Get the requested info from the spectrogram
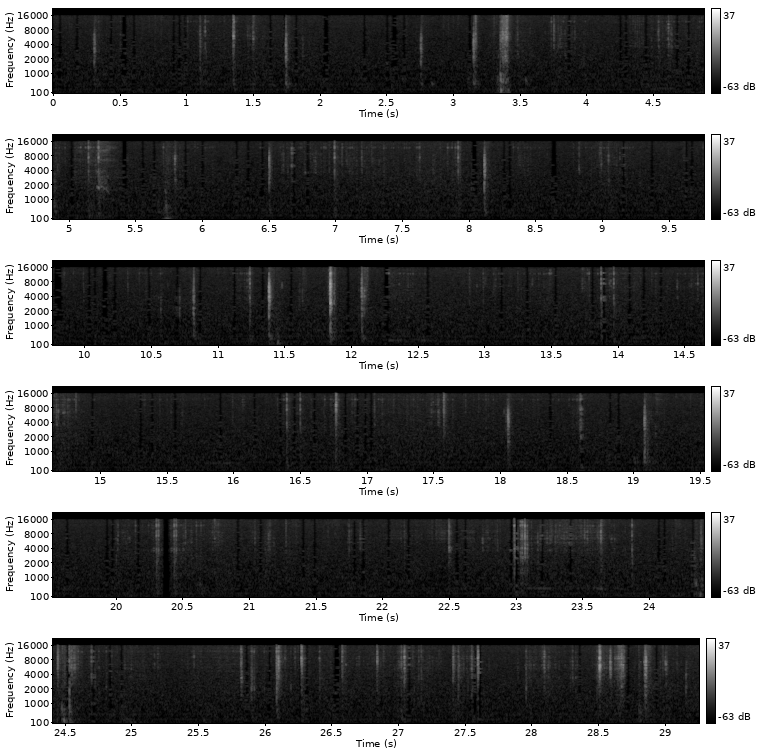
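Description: Mostly quiet, with scattered small clicks and taps from hand work on a balsa model fuselage at a workbench: tools, a glue bottle and balsa strips being picked up and set down. A faint steady hum lies underneath.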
